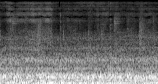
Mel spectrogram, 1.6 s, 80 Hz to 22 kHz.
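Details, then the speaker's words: VEVOR 8 kW diesel air heater, model CY5002, after the burner ignites and the fan activates. Soft, even blower rush over a low steady combustion rumble with no surging or popping. Heater running normally. "It now sounds different. And the fan has been activated."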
